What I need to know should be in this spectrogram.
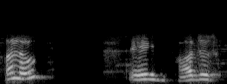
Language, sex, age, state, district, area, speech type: Nepali, female, 60+, West Bengal, Kalimpong, rural, conversation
